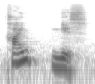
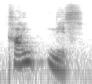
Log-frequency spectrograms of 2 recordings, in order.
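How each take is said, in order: The two takes are said the same way.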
